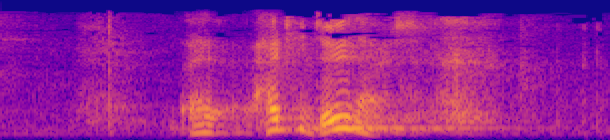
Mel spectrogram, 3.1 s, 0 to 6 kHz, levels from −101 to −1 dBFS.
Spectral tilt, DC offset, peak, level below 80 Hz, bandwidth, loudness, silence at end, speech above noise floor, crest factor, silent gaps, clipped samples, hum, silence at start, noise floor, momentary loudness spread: -9.5 dB/octave; under 0.1%; -8 dBFS; -82 dBFS; 5 kHz; -27 LUFS; 0.4 s; 26 dB; 20 dB; none; under 0.1%; none; 0.4 s; -52 dBFS; 23 LU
